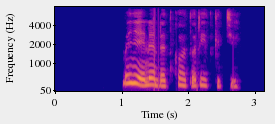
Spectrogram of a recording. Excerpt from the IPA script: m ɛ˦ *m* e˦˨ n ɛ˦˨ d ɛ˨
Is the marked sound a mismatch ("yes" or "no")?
yes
